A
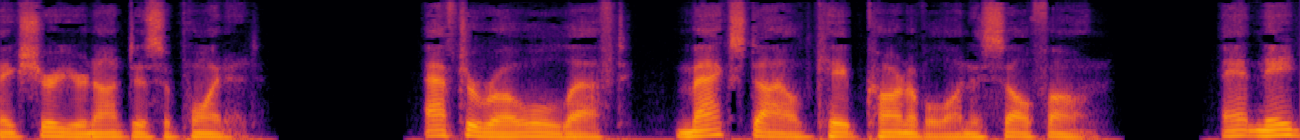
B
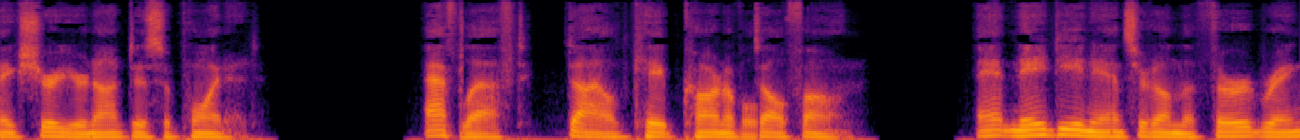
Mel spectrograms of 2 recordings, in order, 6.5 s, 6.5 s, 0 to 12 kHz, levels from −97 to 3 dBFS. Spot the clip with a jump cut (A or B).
B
